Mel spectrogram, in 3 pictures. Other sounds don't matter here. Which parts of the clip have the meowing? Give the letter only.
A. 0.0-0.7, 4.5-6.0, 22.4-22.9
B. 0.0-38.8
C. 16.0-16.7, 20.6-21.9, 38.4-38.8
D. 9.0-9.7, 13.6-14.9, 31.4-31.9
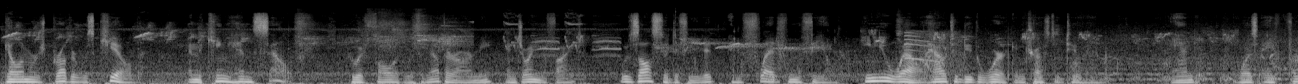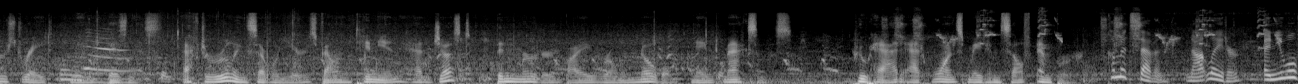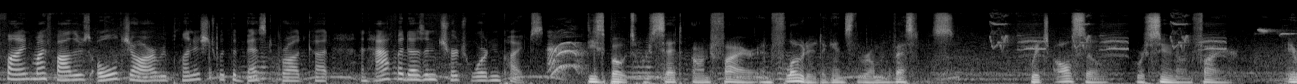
D.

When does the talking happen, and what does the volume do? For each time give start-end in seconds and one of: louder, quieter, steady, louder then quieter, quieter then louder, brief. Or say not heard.
0.0-38.8 steady.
